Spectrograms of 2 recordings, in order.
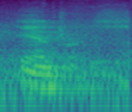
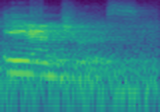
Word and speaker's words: Andrus: the way it's Andress Andress and it's just it's pronounced just the way it's spelled I have no idea why I did it but it's Andreas and I think it's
